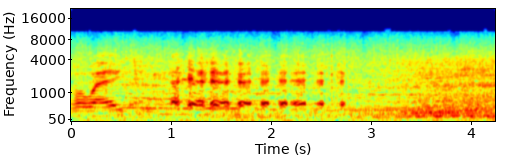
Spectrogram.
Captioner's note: both chuckling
